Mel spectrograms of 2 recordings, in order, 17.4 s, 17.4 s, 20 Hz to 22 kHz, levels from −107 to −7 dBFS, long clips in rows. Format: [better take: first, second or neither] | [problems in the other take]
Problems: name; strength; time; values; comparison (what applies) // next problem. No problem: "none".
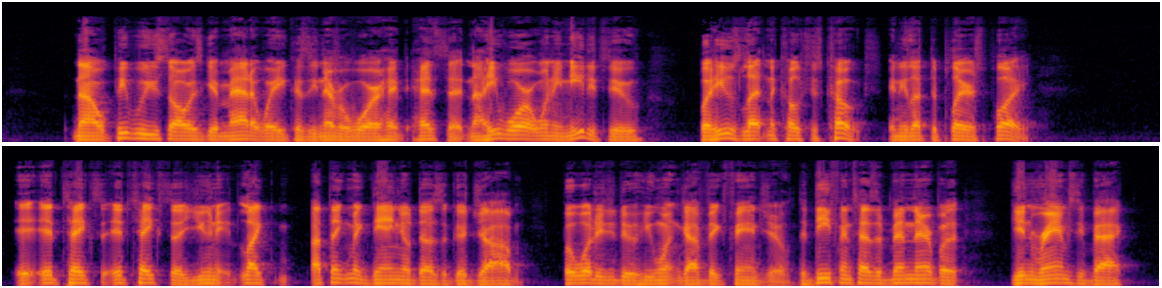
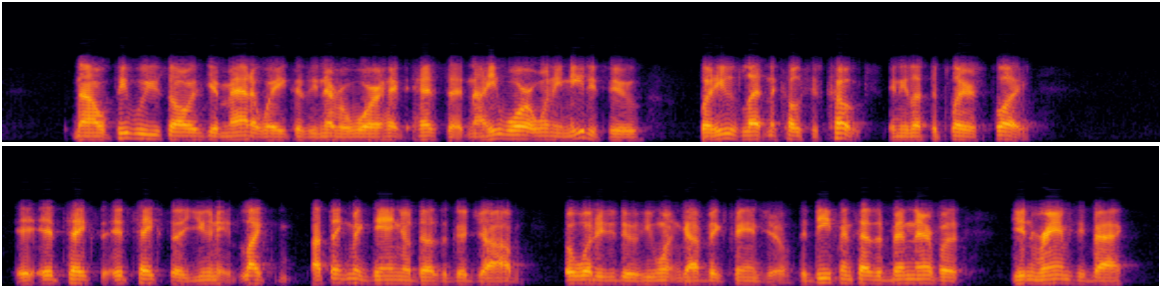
first | phone-call audio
